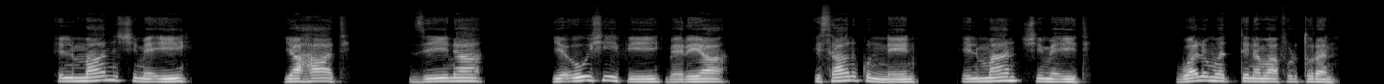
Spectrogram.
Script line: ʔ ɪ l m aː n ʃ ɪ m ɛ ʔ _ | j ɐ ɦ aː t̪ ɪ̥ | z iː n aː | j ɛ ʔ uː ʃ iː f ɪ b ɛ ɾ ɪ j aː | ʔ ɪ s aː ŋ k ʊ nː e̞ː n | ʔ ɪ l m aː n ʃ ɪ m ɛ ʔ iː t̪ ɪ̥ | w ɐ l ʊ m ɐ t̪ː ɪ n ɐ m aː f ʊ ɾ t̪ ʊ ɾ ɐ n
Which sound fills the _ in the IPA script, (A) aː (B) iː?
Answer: B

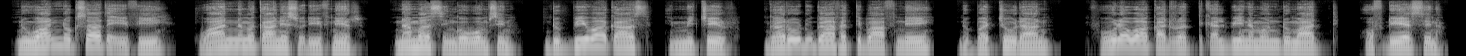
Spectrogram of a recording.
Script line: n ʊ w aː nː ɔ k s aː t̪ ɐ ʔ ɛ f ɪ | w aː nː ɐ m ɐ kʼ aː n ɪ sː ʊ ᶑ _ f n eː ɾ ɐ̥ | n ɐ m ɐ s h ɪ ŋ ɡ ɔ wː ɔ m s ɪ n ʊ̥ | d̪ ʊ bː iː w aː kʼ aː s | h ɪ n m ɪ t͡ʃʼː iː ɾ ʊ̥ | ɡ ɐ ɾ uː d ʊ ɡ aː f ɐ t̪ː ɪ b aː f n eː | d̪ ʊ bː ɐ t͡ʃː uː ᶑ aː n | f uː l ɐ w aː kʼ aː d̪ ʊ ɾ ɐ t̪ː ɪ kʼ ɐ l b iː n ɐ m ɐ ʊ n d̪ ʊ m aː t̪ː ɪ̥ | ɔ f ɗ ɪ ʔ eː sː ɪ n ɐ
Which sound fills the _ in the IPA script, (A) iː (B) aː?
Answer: A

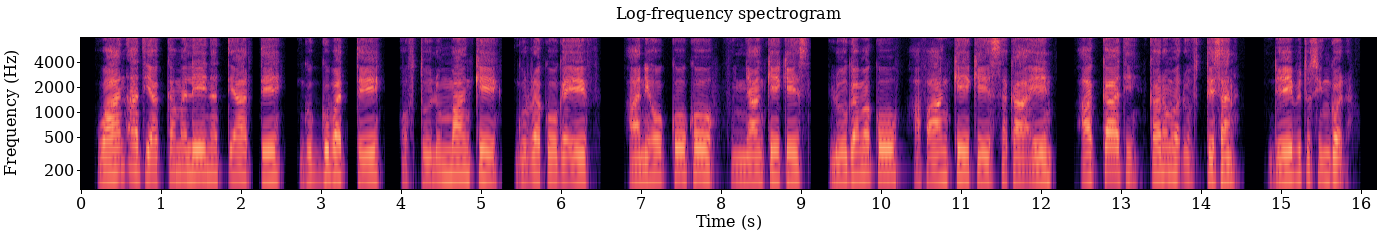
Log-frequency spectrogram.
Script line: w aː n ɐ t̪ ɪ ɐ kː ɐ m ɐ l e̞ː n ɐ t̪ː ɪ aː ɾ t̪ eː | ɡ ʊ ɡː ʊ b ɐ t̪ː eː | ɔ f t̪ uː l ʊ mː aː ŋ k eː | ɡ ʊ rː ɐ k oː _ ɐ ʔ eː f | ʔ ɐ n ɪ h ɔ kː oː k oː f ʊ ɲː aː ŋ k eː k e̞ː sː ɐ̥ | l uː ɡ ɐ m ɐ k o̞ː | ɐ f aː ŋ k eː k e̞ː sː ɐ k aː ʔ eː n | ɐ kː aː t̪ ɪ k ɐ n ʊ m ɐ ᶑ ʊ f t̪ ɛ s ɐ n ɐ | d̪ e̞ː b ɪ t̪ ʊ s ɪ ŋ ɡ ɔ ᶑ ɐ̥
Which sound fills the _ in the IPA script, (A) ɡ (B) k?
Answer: A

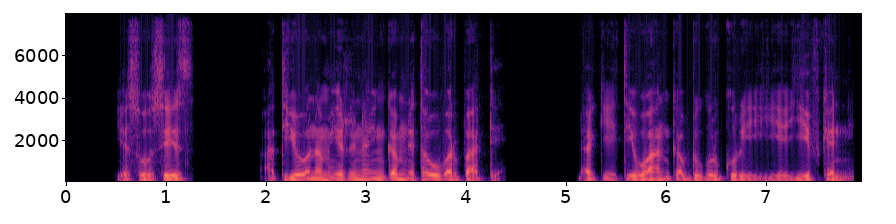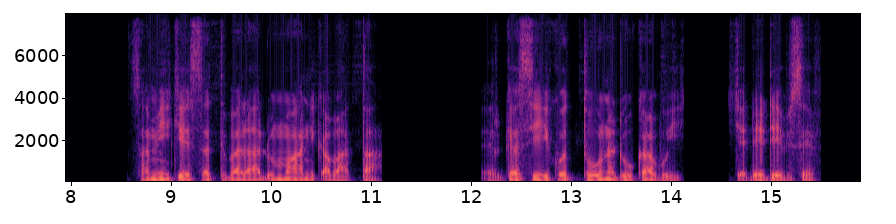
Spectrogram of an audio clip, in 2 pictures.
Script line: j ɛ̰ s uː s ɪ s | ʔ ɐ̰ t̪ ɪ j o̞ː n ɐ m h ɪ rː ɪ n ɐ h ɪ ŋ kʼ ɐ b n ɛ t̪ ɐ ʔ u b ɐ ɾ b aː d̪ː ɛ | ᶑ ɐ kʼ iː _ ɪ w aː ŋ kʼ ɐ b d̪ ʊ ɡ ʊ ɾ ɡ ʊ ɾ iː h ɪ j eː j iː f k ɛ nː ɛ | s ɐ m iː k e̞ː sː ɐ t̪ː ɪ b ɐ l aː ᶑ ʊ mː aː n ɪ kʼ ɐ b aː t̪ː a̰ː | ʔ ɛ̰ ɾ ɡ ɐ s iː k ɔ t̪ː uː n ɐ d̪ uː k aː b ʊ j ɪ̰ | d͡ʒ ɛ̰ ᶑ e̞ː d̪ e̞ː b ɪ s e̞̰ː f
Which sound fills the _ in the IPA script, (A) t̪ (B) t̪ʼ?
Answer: A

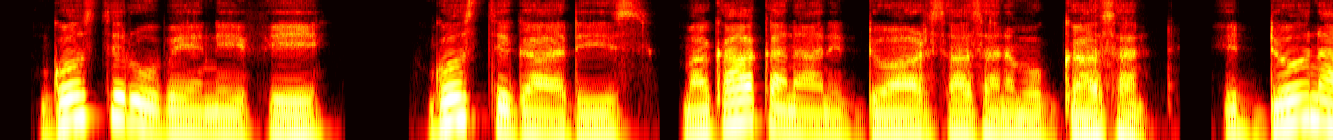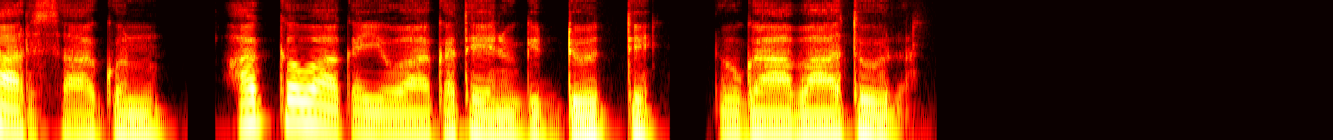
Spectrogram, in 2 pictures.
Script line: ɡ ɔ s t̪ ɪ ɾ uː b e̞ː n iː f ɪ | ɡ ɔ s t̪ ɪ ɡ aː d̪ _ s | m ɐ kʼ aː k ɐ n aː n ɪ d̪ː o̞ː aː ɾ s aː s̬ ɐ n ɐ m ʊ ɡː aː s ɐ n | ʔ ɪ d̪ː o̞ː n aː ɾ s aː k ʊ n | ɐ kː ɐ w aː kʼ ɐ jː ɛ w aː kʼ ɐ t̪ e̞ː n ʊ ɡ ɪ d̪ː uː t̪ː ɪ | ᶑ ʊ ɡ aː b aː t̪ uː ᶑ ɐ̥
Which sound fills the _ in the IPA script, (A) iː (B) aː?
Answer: A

